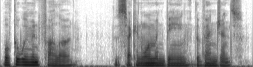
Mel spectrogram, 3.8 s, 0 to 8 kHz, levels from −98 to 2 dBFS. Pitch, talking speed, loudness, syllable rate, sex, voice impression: 95 Hz, 160 wpm, -16 LUFS, 5.6 syllables/s, male, masculine, adult-like, slightly weak, slightly soft, slightly raspy, very calm, reassuring, kind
